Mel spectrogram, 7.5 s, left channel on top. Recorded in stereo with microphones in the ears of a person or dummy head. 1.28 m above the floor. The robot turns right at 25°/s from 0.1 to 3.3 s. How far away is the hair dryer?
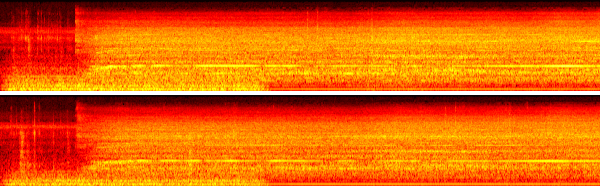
About 5.5 m.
